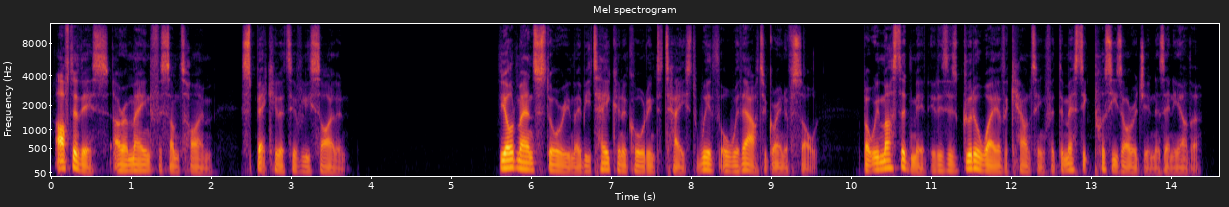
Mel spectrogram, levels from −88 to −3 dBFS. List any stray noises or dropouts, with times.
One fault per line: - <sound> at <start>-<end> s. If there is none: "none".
none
